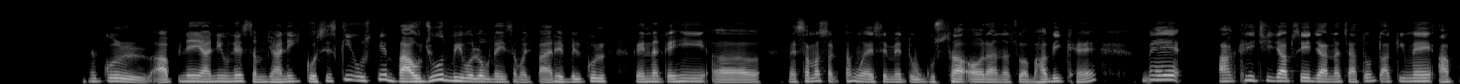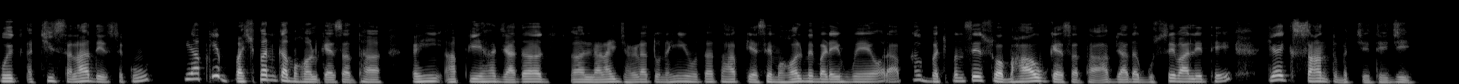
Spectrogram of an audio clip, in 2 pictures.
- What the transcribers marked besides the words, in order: none
- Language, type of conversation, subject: Hindi, advice, आलोचना पर अपनी भावनात्मक प्रतिक्रिया को कैसे नियंत्रित करूँ?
